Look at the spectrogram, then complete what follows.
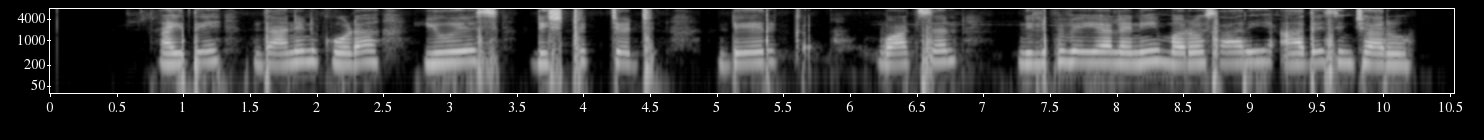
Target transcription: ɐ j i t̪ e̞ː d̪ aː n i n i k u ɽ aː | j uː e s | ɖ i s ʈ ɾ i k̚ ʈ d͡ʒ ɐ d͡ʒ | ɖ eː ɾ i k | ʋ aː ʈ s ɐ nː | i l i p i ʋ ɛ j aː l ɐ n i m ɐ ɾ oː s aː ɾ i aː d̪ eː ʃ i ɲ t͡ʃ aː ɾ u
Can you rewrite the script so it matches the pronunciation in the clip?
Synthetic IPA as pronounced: ɐ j i t̪ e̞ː d̪ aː n i n i k uː ɽ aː | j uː e s | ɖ i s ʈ ɾ i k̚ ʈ d͡ʒ ɐ d͡ʒ | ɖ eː ɾ i k | ʋ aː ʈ s ɐ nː | i l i p i ʋ ɛ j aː l ɐ n i m ɐ ɾ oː s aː ɾ i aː d̪ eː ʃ i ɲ t͡ʃ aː ɾ u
